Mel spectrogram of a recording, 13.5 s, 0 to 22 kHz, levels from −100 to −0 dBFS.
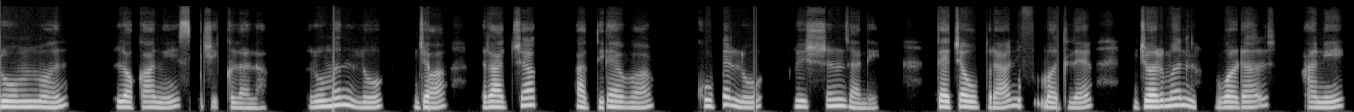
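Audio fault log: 2.00 to 13.42 s, compressed frames skipped: at 2.00, 4.27–4.29, 6.02–6.04, 7.22, 10.17–10.19 (just after "त्या चीव उपरां"), 11.94–11.96 and 13.42 s, the speech jumps ahead by roughly a fifth to seven-tenths of a second. Whole 23.2 ms frames were never decoded.
3.33 to 10.57 s, block of digital silence: at 3.33, 7.54–7.56 and 10.57 s, the speech drops abruptly to silence for 11.6 ms, 23.2 ms and 11.6 ms. These lengths fit unfilled 512- and 1024-sample output buffers. The cut has no fade, and the holes are heard as ticks or short dropouts.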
